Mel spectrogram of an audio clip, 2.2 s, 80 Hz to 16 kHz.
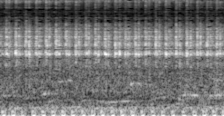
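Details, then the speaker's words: Suzuki Raider J 110 carbureted motorcycle idling after valve clearance check and carb tuning, steady single-cylinder thump with tappet ticking; some smoke noted; normal idle. "So far so good na siya mga idol. Ayan goods na siya uli."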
